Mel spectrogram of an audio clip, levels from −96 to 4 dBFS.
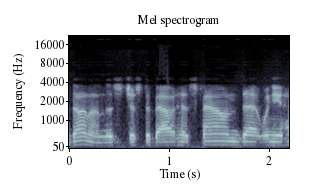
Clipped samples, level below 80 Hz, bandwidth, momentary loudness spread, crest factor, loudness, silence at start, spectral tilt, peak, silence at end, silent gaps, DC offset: under 0.1%; -58 dBFS; 5.2 kHz; 2 LU; 16 dB; -21 LUFS; 0 s; -6.5 dB/octave; -6 dBFS; 0 s; none; under 0.1%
